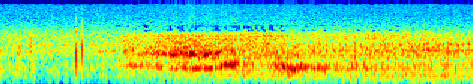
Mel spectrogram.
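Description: A car turning into a driveway and stopping, its tires giving a hissing, skid-like rush that swells after a faint click and then holds at a steady, moderate level to the end.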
